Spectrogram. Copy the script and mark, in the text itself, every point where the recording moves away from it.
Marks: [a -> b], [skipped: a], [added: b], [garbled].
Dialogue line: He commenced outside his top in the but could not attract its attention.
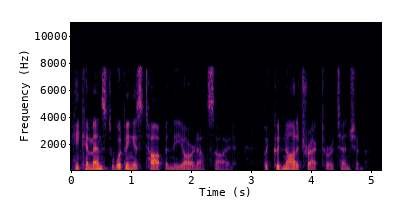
He commenced [outside -> whipping] his top in the [added: yard outside] but could not attract [its -> her] attention.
